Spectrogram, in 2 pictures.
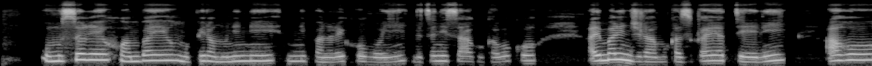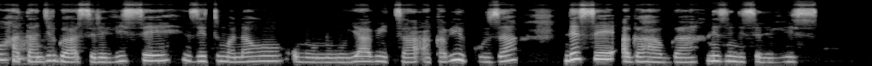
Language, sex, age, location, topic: Kinyarwanda, female, 18-24, Nyagatare, finance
